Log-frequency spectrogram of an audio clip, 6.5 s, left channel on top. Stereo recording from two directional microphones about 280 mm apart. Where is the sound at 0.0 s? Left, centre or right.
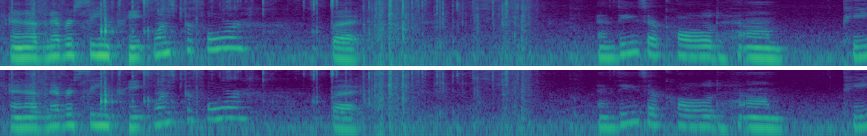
Centre.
